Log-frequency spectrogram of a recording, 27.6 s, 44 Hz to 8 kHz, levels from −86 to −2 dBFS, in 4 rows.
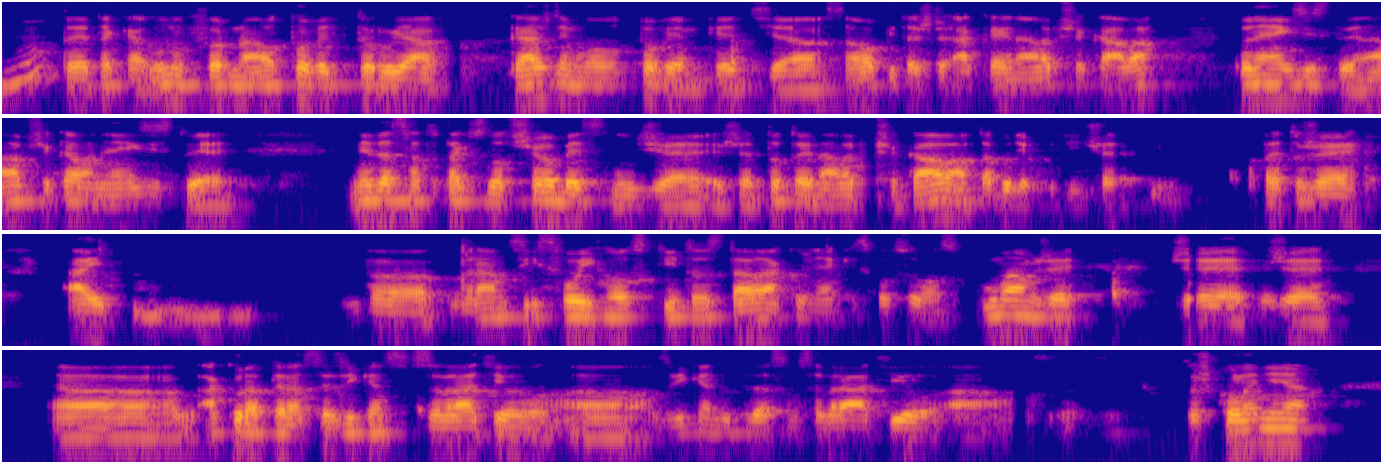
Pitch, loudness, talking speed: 85 Hz, -28 LUFS, 160 wpm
